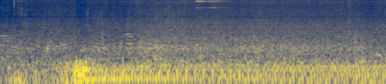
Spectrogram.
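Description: A boat engine hums low and steady.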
